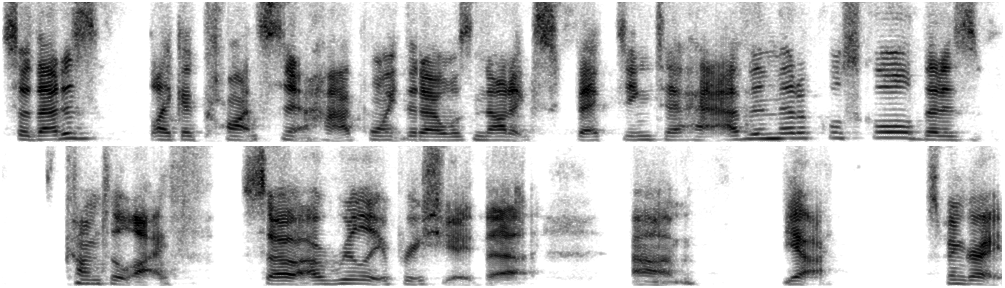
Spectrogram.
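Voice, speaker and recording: Bubbly in tone, a woman with a strong Southern US accent speaks at a moderate pace and fairly high pitch with ordinary pitch variation, in a dry, close sound with no echo on a very clean recording with a silent background. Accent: thick Southern US. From US South, rural south Georgia. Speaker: medical student. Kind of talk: casual interview chat. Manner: loud, bubbly.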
